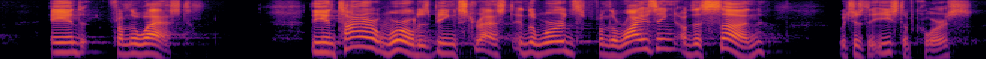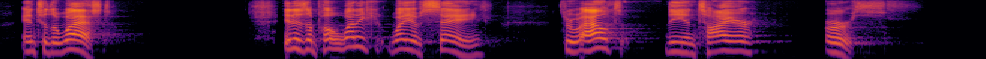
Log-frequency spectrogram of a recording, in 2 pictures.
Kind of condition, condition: setting, large echoing room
